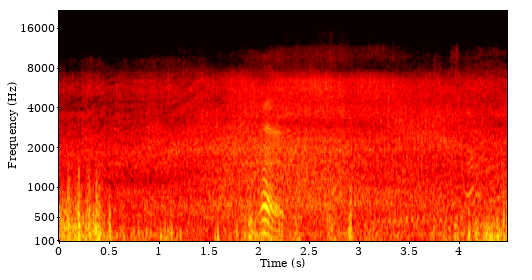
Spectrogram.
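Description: A car driving past close by on a wet road: a steady tyre hiss that swells and then eases.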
